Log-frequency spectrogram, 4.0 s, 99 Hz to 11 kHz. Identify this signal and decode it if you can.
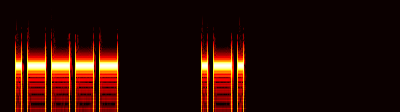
Morse code, heard as a keyed tone, about 20 wpm, 700 Hz. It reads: 1 R
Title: 052 Lesson 10d - Letter r - Two Characters 20wpm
